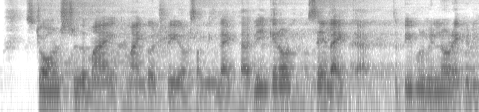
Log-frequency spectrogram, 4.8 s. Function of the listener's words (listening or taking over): listening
